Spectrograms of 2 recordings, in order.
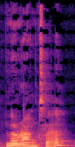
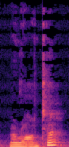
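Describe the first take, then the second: First: Said in the usual way. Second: Posh "Maranta" with a long, open "ah" in the middle; posh-accented "Maranta?" with a questioning lift; posh pronunciation. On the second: Shown as a demonstration. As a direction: say "Maranta" the posh way, as mar-AHN-ta, as if asking. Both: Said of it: "That sounded very posh".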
